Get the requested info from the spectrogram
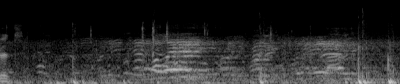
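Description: Football being kicked on an artificial-turf pitch, a few sharp thuds with a harder one near the end, while players shout to each other.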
